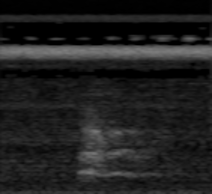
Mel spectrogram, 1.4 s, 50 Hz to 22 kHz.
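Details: Siberian Husky in Louisville, 6:24 pm on 3 August 2021, in a half-hour bout of barking and howling; a lone short tonal yelp with overtones, gently falling, over a persistent high-pitched insect drone.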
